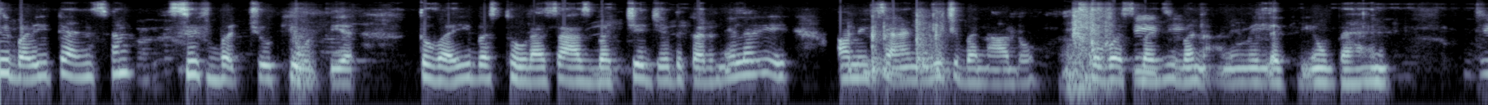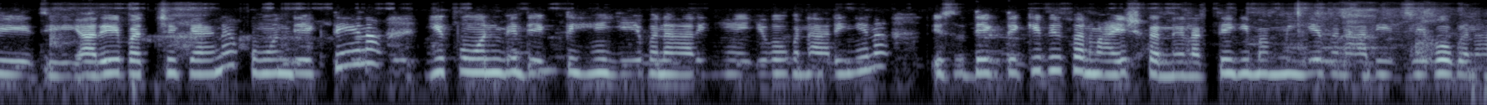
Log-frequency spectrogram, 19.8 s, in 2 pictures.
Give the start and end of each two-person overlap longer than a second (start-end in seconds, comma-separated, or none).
none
